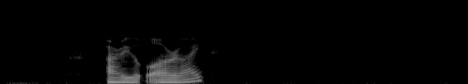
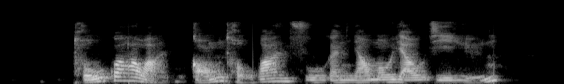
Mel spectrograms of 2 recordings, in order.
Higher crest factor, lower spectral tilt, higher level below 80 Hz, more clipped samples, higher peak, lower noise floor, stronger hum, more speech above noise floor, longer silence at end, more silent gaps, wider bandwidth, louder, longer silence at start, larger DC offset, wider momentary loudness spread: about the same, 22 dB vs 18 dB; first, -8.5 dB/octave vs -6.5 dB/octave; second, -68 dBFS vs -54 dBFS; neither; second, -18 dBFS vs -2 dBFS; about the same, -77 dBFS vs -77 dBFS; neither; second, 43 dB vs 59 dB; first, 2.65 s vs 0.65 s; neither; first, 10.5 kHz vs 8 kHz; second, -36 LUFS vs -19 LUFS; first, 1.05 s vs 0.75 s; neither; about the same, 10 LU vs 9 LU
